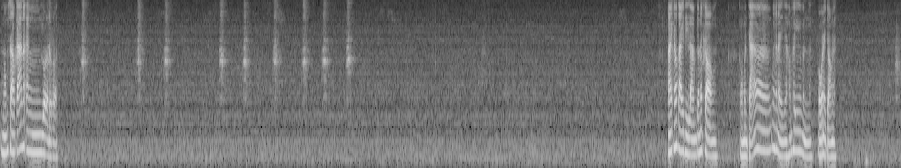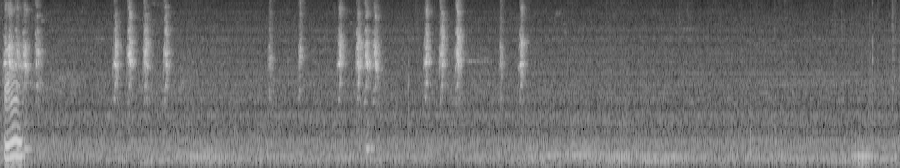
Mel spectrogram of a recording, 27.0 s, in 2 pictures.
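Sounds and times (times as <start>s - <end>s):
small bird chirping: 1.2s - 1.4s, 2.0s - 2.6s, 3.2s - 5.4s, 13.4s - 14.3s, 15.0s - 16.3s, 17.5s - 22.1s.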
